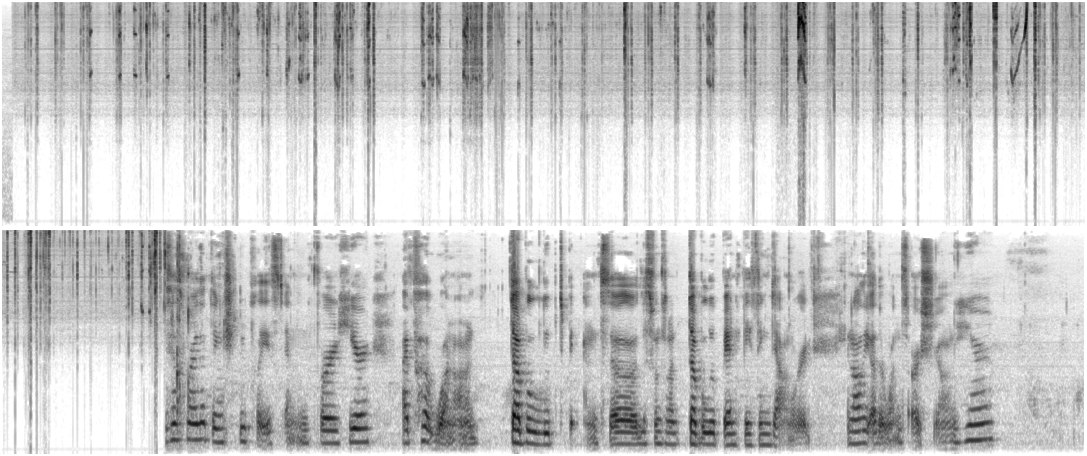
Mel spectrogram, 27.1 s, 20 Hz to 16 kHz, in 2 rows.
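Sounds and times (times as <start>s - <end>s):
small plastic clicks and ticks: 0.2s - 15.9s.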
